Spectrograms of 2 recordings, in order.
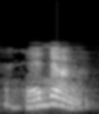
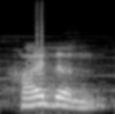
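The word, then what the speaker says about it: Haydn: হাইডেন, Mozart, বেথোভেন, এই হলো আসল উচ্চারণ।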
